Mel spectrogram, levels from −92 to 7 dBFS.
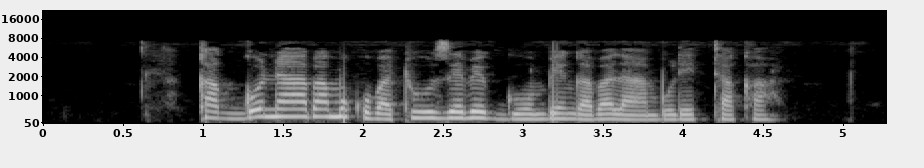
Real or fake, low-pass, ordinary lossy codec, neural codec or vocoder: real; 7.2 kHz; Opus, 64 kbps; none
